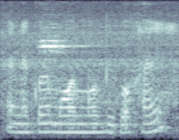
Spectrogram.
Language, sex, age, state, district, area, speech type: Assamese, female, 45-60, Assam, Jorhat, urban, spontaneous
